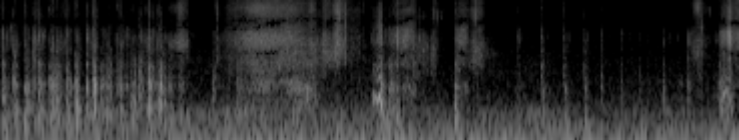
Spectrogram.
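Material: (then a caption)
Cardboard. Nitrile-gloved fingertips tap and handle a small, hollow, rectangular printed cardboard box of antibacterial wipes holding individually wrapped packets. The result is quiet, quick papery taps and light scratchy rustling over a steady low hum, with a brighter crinkling swell near the middle.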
